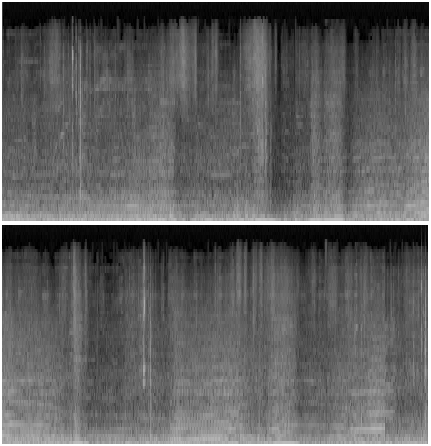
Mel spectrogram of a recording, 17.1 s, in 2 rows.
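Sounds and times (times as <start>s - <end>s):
car engine revving from inside: 6.0s - 17.0s.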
